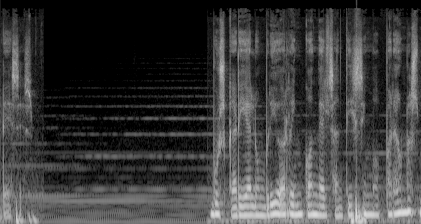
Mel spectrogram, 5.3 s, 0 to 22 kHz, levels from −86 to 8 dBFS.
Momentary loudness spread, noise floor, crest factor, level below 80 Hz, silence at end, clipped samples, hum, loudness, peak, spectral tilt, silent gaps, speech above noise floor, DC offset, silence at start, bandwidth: 8 LU; -41 dBFS; 16 dB; -30 dBFS; 0 s; under 0.1%; none; -13 LUFS; 0 dBFS; -5 dB/octave; none; 28 dB; under 0.1%; 0 s; 19 kHz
